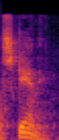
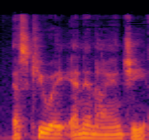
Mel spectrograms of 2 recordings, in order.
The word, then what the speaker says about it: Sqanning: What I call scanning. Sqanning. I just gave it a name, just something to remember it by. It alludes to scanning the body, looking for tension, but it's spelled with a Q, just to be cute.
